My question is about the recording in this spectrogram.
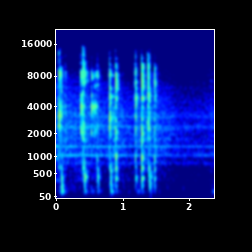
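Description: Faint typing on a computer keyboard: a quick, uneven run of keystroke clicks that stops about a second and a half in.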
